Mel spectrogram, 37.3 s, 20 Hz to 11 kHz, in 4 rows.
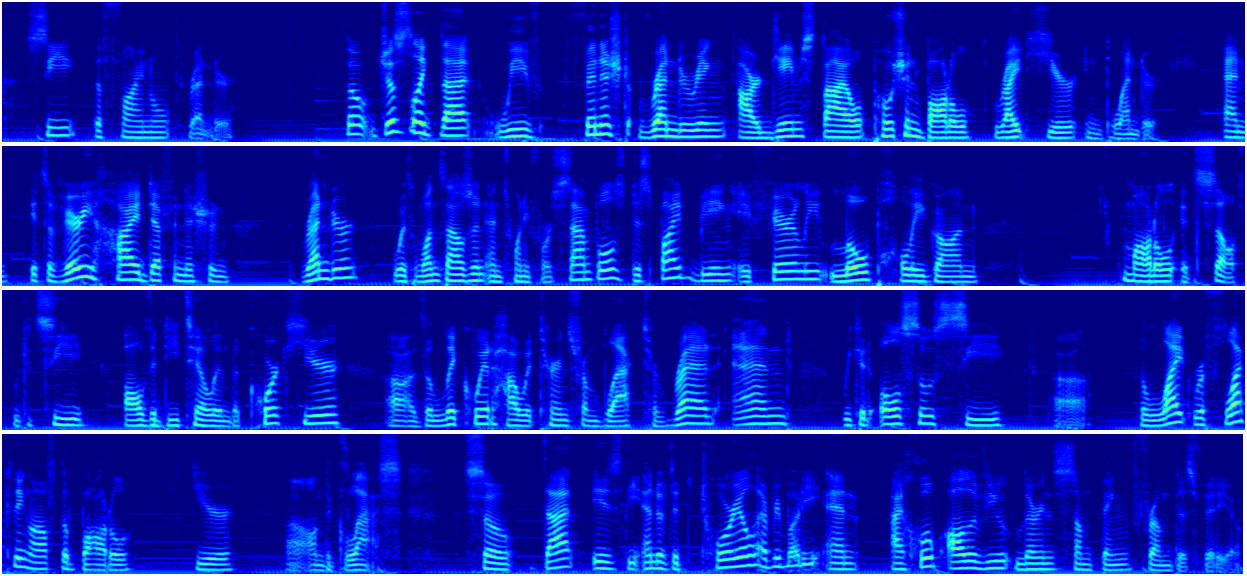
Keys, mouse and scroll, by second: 1.6 click.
